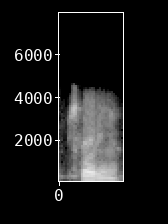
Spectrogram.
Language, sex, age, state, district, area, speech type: Tamil, male, 60+, Tamil Nadu, Dharmapuri, urban, conversation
